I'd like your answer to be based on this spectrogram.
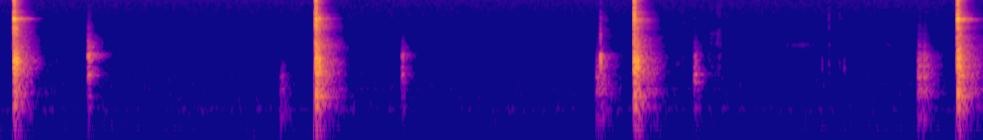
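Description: A hammer strikes metal sheet shaped in a pitch bowl for a Mandalorian armor pauldron, giving sharp isolated blows at an irregular pace with quiet gaps between them, close and fairly loud.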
